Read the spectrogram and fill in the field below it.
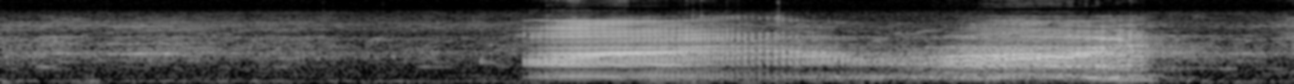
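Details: Buffalo bellowing in one continuous, loud call of over two seconds, a hoarse lowing that rises in force toward the end, with a faint hum throughout.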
